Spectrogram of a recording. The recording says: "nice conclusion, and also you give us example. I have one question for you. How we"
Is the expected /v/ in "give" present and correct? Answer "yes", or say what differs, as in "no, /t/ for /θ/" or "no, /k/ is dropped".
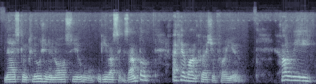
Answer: yes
